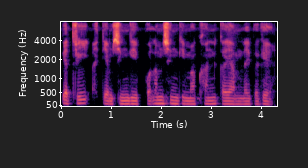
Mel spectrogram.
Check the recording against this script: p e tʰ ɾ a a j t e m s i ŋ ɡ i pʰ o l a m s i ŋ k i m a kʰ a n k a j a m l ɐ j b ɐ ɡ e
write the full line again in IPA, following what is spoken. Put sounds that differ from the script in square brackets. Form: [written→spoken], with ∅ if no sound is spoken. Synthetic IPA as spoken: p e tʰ ɾ [a→i] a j t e m s i ŋ ɡ i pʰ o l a m s i ŋ [k→ɡ] i m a kʰ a n k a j a m l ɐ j b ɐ ɡ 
